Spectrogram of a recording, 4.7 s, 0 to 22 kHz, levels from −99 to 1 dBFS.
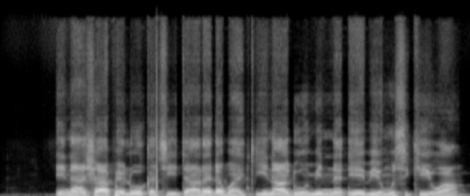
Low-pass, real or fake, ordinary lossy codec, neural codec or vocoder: none; fake; none; autoencoder, 48 kHz, 128 numbers a frame, DAC-VAE, trained on Japanese speech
